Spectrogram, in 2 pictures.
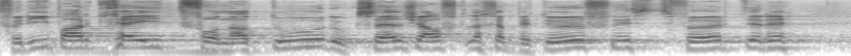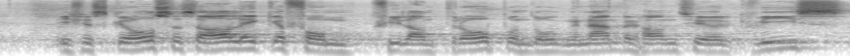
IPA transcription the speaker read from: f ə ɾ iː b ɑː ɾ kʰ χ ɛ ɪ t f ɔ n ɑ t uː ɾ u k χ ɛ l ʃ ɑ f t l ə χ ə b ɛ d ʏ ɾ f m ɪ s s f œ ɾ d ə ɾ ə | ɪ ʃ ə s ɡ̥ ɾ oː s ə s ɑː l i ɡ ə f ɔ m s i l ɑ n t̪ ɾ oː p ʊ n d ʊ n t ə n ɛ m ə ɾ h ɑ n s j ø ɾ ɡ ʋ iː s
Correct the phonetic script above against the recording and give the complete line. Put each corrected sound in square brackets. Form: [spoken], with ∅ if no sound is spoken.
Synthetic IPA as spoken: f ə ɾ iː b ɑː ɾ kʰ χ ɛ ɪ t f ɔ n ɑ t uː ɾ u k [s] ɛ l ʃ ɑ f t l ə χ ə b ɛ d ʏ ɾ f [n] ɪ s [t͡s] f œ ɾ d ə ɾ ə | ɪ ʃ ə s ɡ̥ ɾ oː s ə s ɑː l [ɪ] ɡ ə f ɔ m [f] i l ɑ n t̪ ɾ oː p ʊ n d ʊ n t ə n [æ] m ə ɾ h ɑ n s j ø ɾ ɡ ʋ iː s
